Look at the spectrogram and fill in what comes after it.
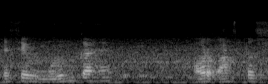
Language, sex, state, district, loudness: Hindi, male, Uttar Pradesh, Budaun, -30 LUFS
